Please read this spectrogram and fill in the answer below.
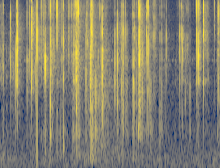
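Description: The foil wrapper of a Magic: The Gathering booster pack being torn open by hand, crinkling in quick irregular crackles.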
